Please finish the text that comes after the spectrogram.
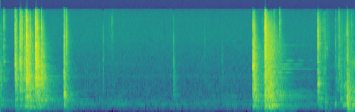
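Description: A hotel room microwave door clicks open with a few quick knocks, then after a quiet pause it's shut again with a firm clunk and a final tap.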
